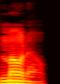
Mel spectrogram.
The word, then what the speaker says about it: Mono: I've heard some conflicting reports about the pronunciation of Mono lately, but apparently it's Spanish for monkey, so we'll go with Mono,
